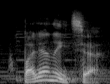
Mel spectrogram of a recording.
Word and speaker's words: паляниця: монету все буде паляниця справді росіянам важко вимовити це слово бо в їхній мові немає м'якого звука ц так само складно їм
